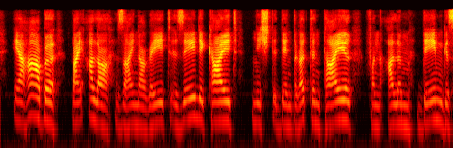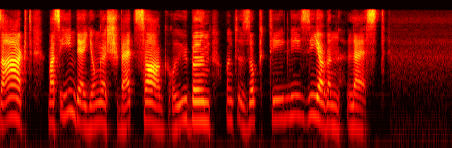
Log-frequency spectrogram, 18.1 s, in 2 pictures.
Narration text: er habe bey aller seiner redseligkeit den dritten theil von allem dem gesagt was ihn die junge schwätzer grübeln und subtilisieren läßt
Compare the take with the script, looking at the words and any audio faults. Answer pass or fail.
fail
